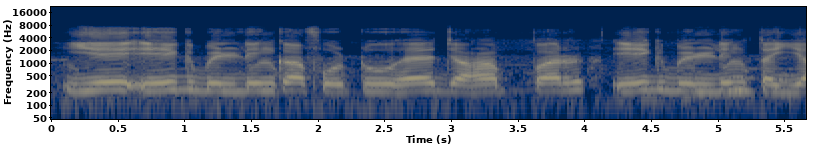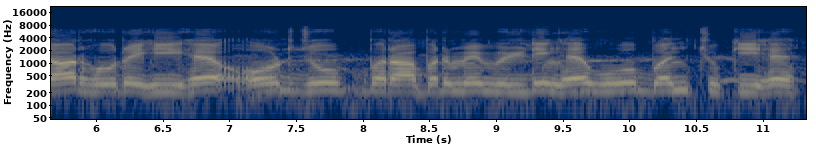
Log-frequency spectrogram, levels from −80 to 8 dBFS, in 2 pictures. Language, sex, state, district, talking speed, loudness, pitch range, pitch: Hindi, male, Uttar Pradesh, Jyotiba Phule Nagar, 125 wpm, -29 LUFS, 105-115 Hz, 110 Hz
